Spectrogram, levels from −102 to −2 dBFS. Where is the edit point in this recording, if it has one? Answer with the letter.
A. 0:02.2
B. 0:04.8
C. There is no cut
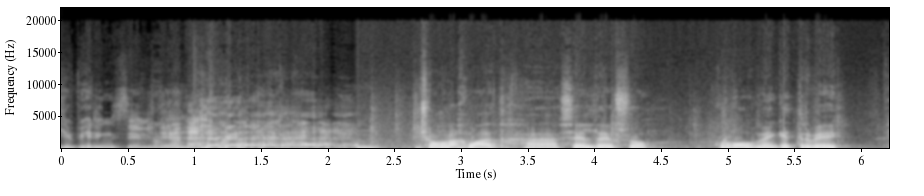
A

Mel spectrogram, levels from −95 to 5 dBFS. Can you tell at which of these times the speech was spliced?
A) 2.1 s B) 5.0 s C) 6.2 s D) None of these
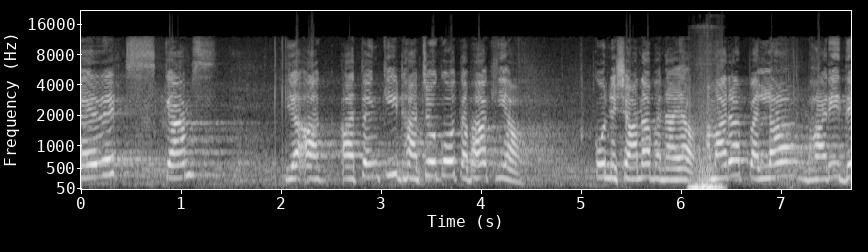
C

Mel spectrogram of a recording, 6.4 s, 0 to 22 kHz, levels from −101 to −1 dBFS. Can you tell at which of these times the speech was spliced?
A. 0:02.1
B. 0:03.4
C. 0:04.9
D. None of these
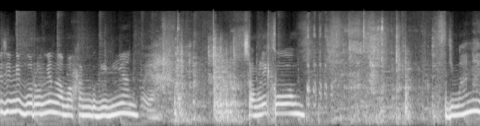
A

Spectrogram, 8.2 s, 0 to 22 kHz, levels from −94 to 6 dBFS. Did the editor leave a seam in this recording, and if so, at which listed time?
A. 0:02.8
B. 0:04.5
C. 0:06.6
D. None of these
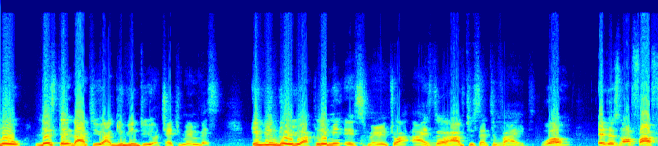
C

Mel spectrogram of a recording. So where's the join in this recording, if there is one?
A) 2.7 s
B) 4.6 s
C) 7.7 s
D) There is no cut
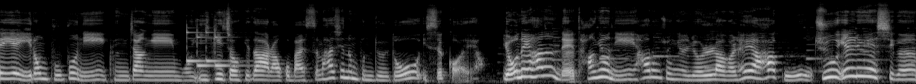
D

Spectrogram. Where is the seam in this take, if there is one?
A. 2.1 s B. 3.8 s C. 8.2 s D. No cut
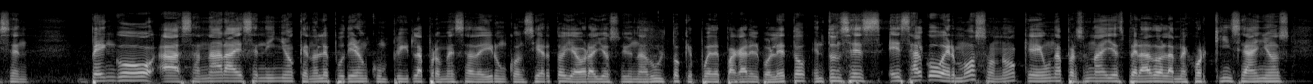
C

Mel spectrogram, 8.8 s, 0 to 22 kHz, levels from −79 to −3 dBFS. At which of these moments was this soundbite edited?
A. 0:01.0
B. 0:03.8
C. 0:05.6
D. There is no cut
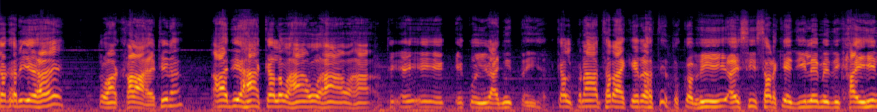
C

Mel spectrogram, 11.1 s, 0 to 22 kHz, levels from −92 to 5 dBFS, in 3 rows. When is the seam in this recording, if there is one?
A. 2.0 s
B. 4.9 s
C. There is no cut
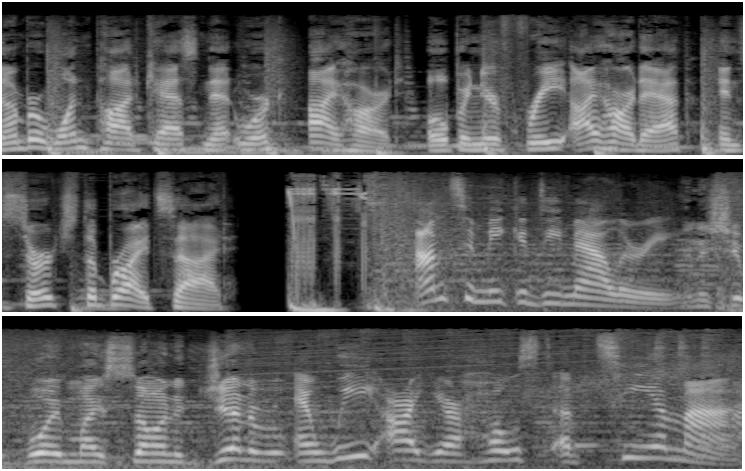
B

